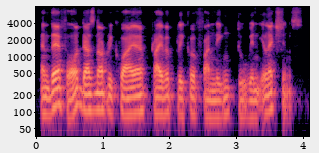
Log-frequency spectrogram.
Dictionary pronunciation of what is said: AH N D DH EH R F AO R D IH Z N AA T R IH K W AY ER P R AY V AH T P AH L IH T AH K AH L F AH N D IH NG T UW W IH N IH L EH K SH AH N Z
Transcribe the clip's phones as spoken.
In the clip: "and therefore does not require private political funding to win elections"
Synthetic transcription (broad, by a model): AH N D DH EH F AO D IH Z N AA T R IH K W AY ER P R AY V AH T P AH L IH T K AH L F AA N D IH NG T UW W IH N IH L EH K SH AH N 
